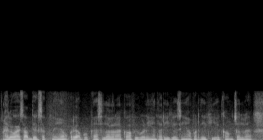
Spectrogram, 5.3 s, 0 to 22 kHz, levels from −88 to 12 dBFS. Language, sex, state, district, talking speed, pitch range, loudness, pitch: Hindi, male, Chhattisgarh, Rajnandgaon, 285 wpm, 120-125 Hz, -24 LUFS, 120 Hz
